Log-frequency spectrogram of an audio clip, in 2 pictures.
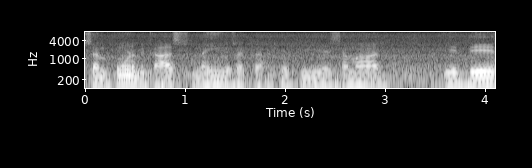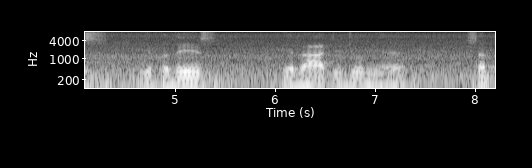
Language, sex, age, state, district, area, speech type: Hindi, male, 45-60, Uttar Pradesh, Hardoi, rural, spontaneous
